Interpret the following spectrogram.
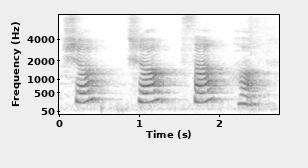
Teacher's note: ऊष्म व्यंजन इनका उच्चारण रगड़ या घर्षण से उत्पन्न वायु से होता है।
